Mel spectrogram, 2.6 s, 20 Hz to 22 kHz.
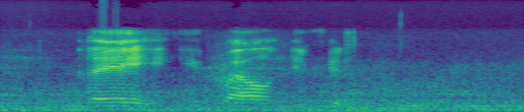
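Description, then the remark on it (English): A jet airliner roars low and close, a steady heavy rumble filling the whole recording, while voices speak briefly over the noise. “That's a jet. Might be a Boeing 737.”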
